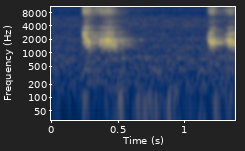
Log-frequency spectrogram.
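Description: A voice imitates a normal heartbeat: paired 'lub-dub' sounds, first and second heart sounds only, no extra sounds.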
